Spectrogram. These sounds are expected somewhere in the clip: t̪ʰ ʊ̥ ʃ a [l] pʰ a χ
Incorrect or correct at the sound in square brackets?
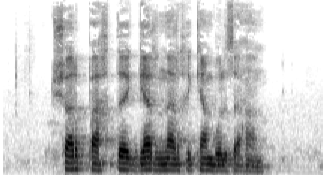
incorrect: ɾ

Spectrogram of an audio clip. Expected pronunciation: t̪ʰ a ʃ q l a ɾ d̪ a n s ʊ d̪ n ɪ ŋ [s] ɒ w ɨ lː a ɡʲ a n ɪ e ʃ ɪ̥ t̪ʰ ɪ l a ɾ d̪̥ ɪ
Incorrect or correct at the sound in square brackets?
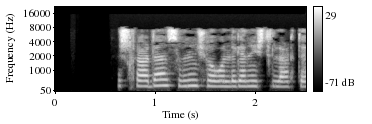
incorrect: ʃ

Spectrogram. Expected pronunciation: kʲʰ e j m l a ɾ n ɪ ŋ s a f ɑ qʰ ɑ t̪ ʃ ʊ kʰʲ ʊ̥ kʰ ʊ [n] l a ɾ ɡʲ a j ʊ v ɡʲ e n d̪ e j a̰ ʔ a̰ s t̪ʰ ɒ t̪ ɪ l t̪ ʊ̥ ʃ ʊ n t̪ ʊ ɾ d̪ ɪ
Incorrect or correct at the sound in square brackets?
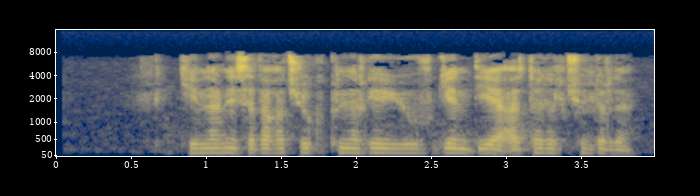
correct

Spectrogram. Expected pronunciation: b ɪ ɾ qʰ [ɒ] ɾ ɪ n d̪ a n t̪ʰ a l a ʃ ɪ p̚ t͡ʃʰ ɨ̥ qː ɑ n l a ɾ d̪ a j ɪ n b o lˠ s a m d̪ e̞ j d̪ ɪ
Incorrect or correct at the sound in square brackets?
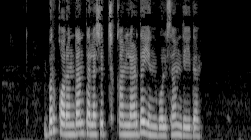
correct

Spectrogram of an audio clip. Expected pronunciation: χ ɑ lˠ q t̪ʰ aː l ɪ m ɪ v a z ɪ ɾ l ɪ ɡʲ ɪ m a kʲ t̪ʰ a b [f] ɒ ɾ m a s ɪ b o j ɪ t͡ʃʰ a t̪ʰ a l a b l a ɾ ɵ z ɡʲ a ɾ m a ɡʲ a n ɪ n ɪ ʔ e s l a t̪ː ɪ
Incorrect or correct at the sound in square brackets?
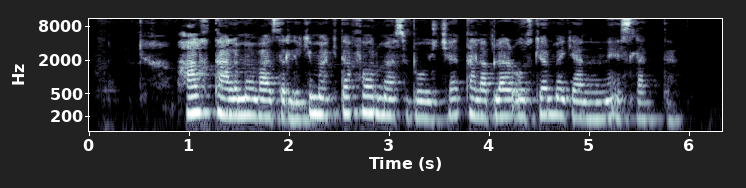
correct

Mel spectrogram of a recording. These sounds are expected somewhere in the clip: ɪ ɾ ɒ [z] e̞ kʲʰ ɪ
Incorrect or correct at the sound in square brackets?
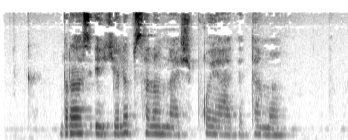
correct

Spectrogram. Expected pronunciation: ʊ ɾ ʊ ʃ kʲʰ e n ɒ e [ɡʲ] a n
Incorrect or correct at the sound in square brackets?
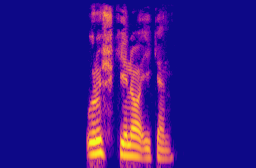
incorrect: kʲ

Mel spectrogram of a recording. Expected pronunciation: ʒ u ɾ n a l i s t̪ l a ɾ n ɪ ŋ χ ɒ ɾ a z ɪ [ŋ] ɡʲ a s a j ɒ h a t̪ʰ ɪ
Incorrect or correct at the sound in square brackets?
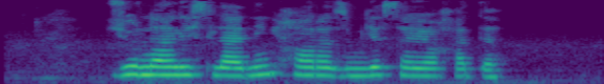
incorrect: m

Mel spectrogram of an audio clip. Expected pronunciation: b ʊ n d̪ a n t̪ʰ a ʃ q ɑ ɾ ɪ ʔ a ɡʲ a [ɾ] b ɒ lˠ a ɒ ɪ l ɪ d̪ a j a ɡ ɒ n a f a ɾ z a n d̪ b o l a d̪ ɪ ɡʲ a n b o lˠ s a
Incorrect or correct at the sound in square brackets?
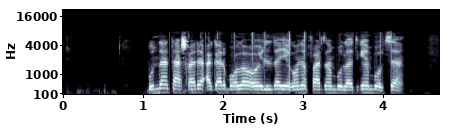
correct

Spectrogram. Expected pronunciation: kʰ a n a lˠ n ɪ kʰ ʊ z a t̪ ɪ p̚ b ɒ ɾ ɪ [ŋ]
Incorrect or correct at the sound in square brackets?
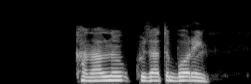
correct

